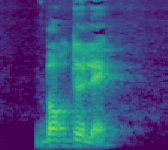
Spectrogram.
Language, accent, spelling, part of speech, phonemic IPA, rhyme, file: French, France, bordelaise, adjective, /bɔʁ.də.lɛz/, -ɛz, LL-Q150 (fra)-bordelaise.wav
- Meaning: feminine singular of bordelais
